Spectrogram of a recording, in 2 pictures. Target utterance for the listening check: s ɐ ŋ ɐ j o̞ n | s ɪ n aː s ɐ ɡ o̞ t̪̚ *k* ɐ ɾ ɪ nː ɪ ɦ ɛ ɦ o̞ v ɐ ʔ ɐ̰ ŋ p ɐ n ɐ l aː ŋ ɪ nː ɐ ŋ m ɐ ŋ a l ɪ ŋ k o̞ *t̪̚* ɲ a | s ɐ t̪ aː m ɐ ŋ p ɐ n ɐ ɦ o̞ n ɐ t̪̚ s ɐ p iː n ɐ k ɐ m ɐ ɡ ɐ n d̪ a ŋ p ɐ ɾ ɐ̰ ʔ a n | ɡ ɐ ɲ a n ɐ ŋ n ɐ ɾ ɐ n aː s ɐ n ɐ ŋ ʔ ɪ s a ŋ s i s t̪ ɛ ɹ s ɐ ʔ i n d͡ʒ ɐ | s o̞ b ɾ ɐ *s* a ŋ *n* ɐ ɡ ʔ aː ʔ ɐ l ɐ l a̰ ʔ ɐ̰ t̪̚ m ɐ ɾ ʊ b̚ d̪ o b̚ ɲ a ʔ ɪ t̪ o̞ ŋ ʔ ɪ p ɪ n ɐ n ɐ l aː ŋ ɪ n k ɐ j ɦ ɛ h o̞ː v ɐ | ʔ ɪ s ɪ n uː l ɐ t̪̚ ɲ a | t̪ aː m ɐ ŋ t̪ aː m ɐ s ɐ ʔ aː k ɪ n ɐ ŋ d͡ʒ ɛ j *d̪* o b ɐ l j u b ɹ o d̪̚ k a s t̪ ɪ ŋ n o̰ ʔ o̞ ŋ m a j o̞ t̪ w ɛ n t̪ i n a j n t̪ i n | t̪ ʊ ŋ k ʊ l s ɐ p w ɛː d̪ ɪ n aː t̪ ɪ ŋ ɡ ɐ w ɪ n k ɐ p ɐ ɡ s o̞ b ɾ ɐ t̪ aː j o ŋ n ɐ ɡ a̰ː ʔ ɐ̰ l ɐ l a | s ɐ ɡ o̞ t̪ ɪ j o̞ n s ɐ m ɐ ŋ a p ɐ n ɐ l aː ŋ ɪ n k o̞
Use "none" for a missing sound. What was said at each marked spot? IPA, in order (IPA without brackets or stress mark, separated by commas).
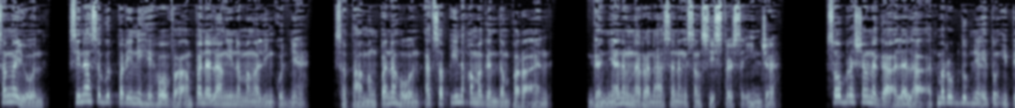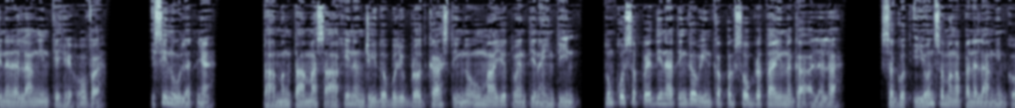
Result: p, d̪̚, ʃ, n, d̪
